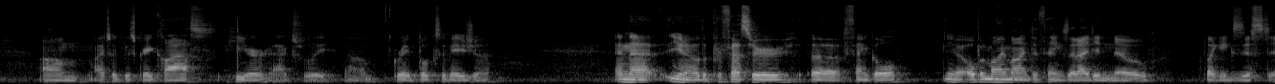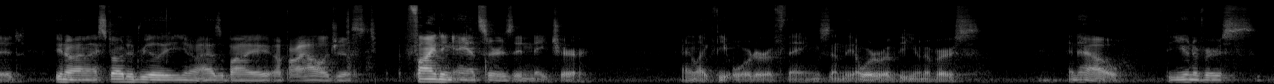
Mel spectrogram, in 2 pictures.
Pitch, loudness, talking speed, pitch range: 105 Hz, -33 LUFS, 160 wpm, 100-120 Hz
